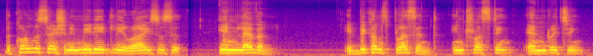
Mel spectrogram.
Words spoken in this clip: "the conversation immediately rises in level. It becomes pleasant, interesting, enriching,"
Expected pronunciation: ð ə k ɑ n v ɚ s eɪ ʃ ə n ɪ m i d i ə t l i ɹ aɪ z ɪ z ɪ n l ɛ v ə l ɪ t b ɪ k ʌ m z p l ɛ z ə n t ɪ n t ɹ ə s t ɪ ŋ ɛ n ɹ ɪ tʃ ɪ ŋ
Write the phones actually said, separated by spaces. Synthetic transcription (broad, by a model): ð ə k ɑ n v ɚ s eɪ ʃ ə n ɪ m i d i ə t l i ɹ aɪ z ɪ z ɪ n l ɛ v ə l ɪ t b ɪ k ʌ m s p l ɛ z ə n t ɪ n t ɹ ə s t ɪ ŋ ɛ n ɹ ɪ tʃ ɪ ŋ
